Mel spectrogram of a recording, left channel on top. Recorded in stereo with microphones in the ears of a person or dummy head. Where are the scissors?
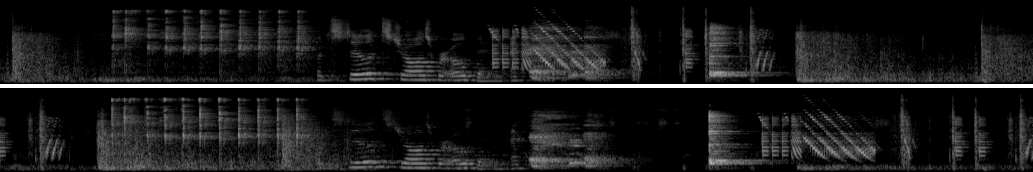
65° right (ahead or behind), 1.1 m.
